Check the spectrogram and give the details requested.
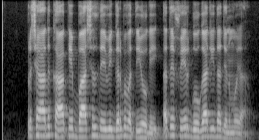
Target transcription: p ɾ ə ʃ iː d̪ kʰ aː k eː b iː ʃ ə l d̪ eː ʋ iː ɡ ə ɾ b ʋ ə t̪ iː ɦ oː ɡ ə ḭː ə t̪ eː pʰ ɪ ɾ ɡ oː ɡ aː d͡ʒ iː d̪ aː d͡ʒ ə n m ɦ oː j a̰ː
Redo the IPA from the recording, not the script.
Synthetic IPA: p ɾ ə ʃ aː d̪ kʰ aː k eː b aː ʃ ə l d̪ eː ʋ iː ɡ ə ɾ b ʋ ə t̪ iː ɦ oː ɡ ə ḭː ə t̪ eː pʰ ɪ ɾ ɡ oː ɡ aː d͡ʒ iː d̪ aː d͡ʒ ə n m ɦ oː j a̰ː

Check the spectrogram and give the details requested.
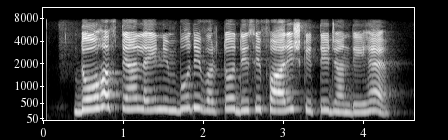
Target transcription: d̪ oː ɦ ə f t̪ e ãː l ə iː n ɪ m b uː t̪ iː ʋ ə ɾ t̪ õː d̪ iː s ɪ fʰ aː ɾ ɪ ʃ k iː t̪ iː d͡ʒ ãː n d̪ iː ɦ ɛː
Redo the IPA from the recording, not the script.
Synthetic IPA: d̪ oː ɦ ə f t̪ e ãː l ə iː n ɪ m b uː d̪ iː ʋ ə ɾ t̪ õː d̪ iː s ɪ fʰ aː ɾ ɪ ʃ k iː t̪ iː d͡ʒ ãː n d̪ iː ɦ ɛː

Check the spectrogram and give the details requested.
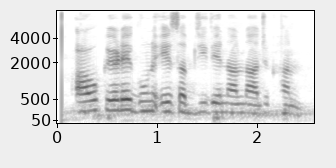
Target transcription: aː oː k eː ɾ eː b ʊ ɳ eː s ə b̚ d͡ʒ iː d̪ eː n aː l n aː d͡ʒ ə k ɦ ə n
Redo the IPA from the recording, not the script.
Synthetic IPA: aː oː k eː ɽ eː ɡ ʊ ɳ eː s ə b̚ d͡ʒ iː d̪ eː n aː l n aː d͡ʒ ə k ɦ ə n

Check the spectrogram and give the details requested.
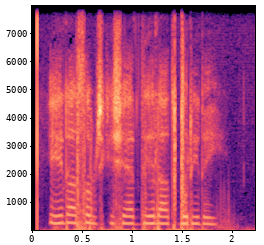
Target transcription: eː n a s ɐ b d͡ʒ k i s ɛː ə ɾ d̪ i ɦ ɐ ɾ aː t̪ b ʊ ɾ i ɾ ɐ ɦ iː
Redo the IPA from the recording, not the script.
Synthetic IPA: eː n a s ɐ b d͡ʒ k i ʃ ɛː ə ɾ d̪ i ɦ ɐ l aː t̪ b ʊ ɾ i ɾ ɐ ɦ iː

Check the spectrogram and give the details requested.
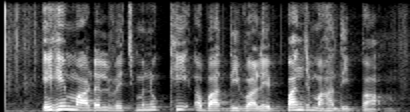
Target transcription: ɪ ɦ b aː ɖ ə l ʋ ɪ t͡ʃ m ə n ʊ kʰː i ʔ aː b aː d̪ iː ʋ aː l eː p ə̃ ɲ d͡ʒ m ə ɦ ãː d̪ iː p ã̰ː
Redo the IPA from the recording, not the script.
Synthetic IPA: ɪ ɦ m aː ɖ ə l ʋ ɪ t͡ʃ m ə n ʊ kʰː iː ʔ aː b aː d̪ iː ʋ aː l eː p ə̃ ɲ d͡ʒ m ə ɦ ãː d̪ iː p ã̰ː

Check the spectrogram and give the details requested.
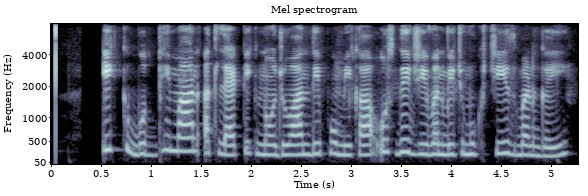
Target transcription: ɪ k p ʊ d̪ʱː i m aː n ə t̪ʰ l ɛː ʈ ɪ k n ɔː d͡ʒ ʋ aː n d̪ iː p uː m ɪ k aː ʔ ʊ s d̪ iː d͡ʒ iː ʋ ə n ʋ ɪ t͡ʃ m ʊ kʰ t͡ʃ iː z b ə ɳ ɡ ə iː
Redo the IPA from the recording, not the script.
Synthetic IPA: ɪ k b ʊ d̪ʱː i m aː n ə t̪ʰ l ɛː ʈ ɪ k n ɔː d͡ʒ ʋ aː n d̪ iː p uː m ɪ k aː ʔ ʊ s d̪ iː d͡ʒ iː ʋ ə n ʋ ɪ t͡ʃ m ʊ kʰ t͡ʃ iː z b ə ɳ ɡ ə iː

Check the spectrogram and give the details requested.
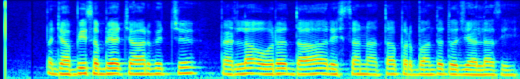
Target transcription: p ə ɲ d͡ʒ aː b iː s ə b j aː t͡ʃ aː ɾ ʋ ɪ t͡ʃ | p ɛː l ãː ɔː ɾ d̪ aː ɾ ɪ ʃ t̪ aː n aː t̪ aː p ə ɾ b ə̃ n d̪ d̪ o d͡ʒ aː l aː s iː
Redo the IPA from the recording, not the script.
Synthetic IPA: p ə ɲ d͡ʒ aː b iː s ə b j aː t͡ʃ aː ɾ ʋ ɪ t͡ʃ | p ɛː l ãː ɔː ɾ d̪ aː ɾ ɪ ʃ t̪ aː n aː t̪ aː p ə ɾ b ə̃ n d̪ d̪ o d͡ʒ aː l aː s iː

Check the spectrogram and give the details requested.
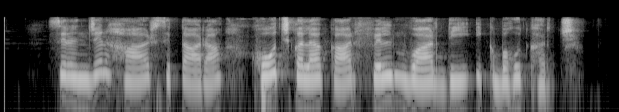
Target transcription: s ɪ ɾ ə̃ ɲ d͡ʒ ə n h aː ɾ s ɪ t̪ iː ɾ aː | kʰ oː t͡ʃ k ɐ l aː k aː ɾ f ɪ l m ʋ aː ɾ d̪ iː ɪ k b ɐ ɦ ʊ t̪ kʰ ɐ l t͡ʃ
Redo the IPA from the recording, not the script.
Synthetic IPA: s ɪ ɾ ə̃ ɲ d͡ʒ ə n h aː ɾ s ɪ t̪ aː ɾ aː | kʰ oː t͡ʃ k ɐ l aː k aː ɾ f ɪ l m ʋ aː ɾ d̪ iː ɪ k b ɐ ɦ ʊ t̪ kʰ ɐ ɾ t͡ʃ

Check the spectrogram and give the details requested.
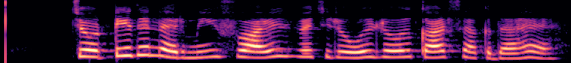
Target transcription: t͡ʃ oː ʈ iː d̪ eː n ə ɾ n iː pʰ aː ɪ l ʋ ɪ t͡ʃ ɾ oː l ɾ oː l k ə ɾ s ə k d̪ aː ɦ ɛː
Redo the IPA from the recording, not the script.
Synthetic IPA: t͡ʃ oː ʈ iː d̪ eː n ə ɾ m iː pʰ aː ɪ l ʋ ɪ t͡ʃ ɾ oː l ɾ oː l k ə ɾ s ə k d̪ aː ɦ ɛː

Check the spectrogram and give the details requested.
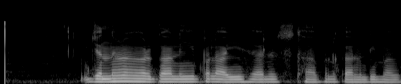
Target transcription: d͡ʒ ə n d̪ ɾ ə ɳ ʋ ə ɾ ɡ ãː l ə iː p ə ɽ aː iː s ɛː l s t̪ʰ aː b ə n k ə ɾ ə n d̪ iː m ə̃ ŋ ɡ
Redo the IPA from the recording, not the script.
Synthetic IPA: d͡ʒ ə n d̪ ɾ ə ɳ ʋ ə ɾ ɡ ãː l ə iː p ə l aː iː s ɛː l s t̪ʰ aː p ə n k ə ɾ ə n d̪ iː m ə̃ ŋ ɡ

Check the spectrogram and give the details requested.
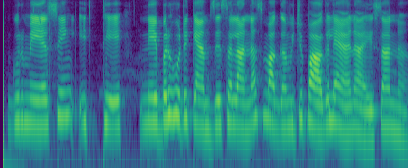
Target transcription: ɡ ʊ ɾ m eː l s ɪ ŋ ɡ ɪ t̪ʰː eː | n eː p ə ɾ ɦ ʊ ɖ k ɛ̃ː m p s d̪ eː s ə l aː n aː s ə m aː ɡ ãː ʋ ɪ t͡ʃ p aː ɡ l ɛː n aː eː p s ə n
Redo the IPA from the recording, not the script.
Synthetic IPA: ɡ ʊ ɾ m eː l s ɪ ŋ ɡ ɪ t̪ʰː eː | n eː b ə ɾ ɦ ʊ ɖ k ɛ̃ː m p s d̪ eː s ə l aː n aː s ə m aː ɡ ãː ʋ ɪ t͡ʃ p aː ɡ l ɛː n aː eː s ə n

